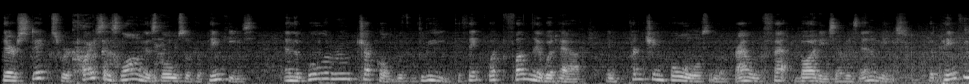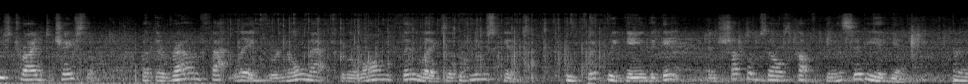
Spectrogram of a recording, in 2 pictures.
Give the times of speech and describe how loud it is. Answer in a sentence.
You can hear the speech from 0.0 to 19.3 s, at a steady volume.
